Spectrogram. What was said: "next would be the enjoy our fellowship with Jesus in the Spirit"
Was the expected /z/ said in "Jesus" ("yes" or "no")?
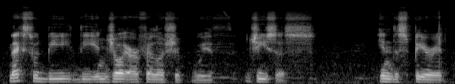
no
